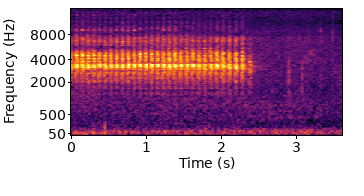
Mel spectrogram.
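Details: A Hairy Woodpecker gives a shrill, dry, angry-sounding rattle, a flat trill of rapid notes held at one pitch for about two seconds, not descending at the end, unlike the Downy's; over a low rumble.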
